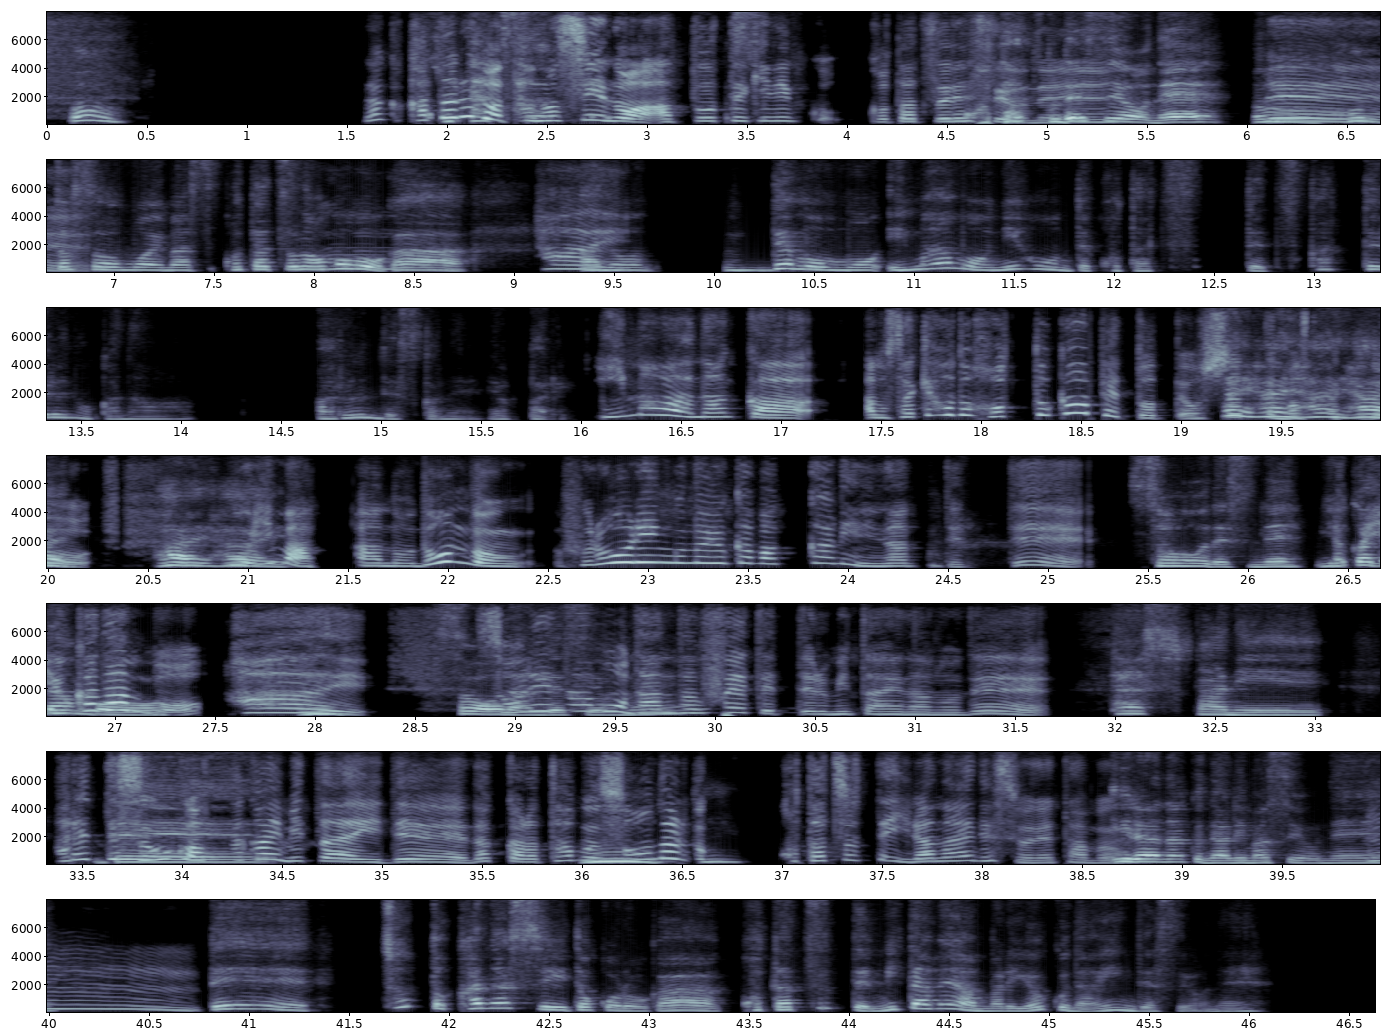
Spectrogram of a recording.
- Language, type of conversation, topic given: Japanese, unstructured, 冬の暖房にはエアコンとこたつのどちらが良いですか？
- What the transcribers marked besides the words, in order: other noise; stressed: "こたつですよね"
